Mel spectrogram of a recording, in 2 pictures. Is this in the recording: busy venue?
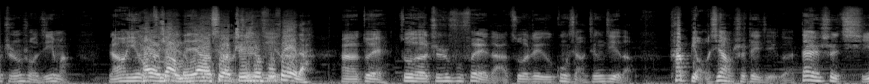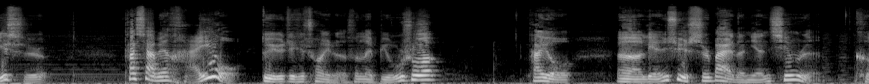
no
